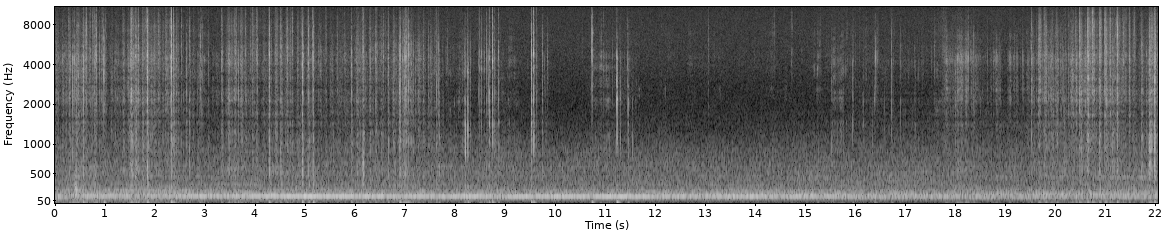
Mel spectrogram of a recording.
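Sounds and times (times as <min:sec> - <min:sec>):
deer crunching feed from metal pan: 0:00.0 - 0:09.8, 0:15.3 - 0:22.0
steady low hum: 0:00.0 - 0:22.0.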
